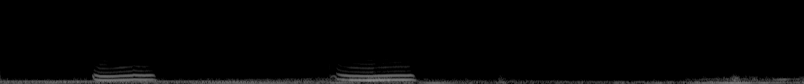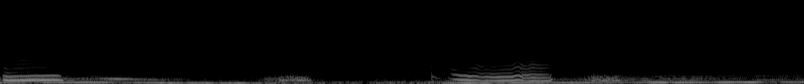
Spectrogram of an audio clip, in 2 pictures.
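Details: Snoring from Zuka, a cat sleeping in a lap in bed: soft, irregular snoring sounds with a faint squeaky whine on some breaths, over low room hum.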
